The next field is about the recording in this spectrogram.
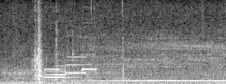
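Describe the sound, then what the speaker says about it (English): A Toyota C-HR crossover being unlocked, a brief click followed by a short electronic chirp and faint whirring tone over steady outdoor background noise. "And then when you unlock the car,"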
